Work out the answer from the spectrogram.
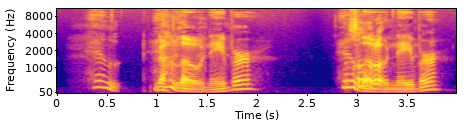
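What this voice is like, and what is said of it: Mr. Rogers impression. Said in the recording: “How does Mr. Rogers? ... I really cannot obviously do an impression of him.”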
